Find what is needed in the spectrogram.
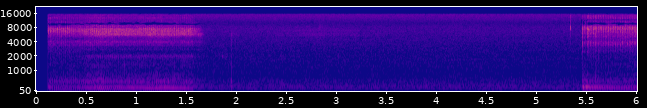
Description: Patsy the ARF foster dog is a snorer, but she also sleeps with her eyes open!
